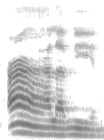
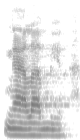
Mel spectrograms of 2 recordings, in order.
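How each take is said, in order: First: The word begins with a throat vowel. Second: The word begins with an 'ng' sound. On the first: The speaker calls it right. "bukan ngalamin tapi A pakai ain" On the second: The speaker calls it wrong. "baca A itu banyak yang bacanya jadi nga"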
